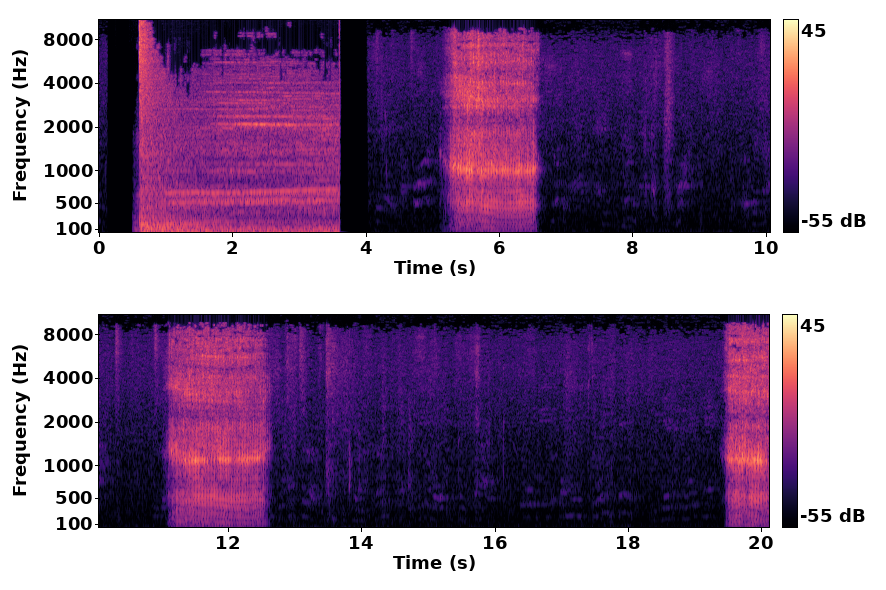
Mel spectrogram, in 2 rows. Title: Funny Baby The Reaction Of The Baby On The Fathers Snoring Funny Babies 125 125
